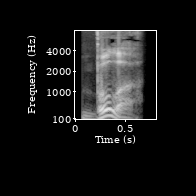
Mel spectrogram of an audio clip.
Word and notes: bulla: British English

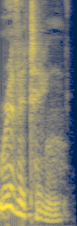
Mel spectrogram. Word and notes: riveting: British English

